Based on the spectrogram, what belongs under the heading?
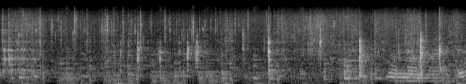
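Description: Chopped coconut sizzling as it drops into hot coconut oil in a non-stick frying pan, with many sharp crackles, and then frying while a wooden spatula stirs it through the oil.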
